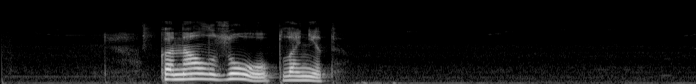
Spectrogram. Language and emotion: Russian, neutral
